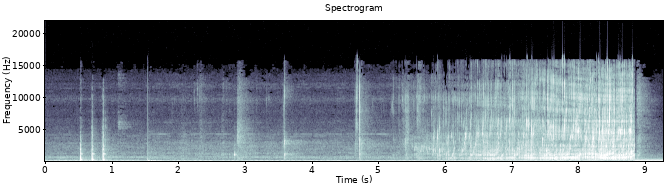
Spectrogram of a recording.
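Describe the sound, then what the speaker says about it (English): Gearbox oil from a Nissan draining into a clean receptacle during a clutch job, starting with a few sharp clicks and drips, then swelling into a steady, rising trickling pour. "I'm just going to drain the gearbox oil into a nice clean receptacle."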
